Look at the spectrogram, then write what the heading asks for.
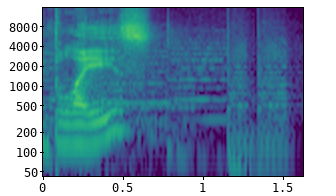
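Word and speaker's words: Blaise: had seen somebody named this is it blaze or like blas it is blaze i mean that's the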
